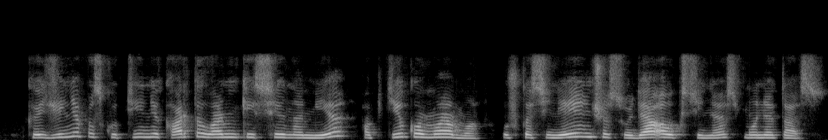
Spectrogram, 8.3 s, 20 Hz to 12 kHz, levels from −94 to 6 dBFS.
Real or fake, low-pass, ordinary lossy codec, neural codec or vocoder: fake; 7.2 kHz; AAC, 64 kbps; codec, 16 kHz, 2 kbps, FunCodec, trained on Chinese and English, 25 frames a second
